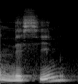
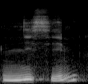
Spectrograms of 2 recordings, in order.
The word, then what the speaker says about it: Nissim: Donc, on va commencer avec Nissim. Donc, Nissim est un très, très, très joli nom. On dit Nissim ou Nissim? Nissim. On ne dit pas Nissim, on dit Nissim.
